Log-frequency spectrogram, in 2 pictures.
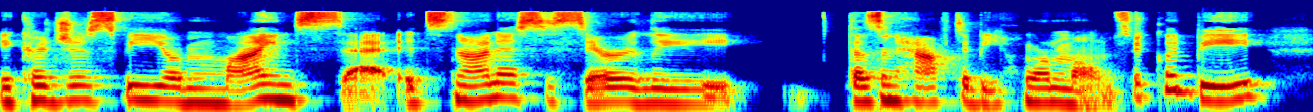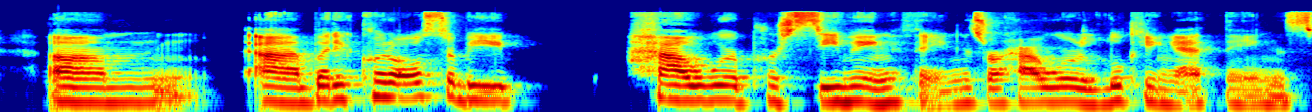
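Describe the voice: A woman with a fairly low pitch and vocal fry speaks at a fairly slow pace with fairly even intonation. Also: slightly mellow tone.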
